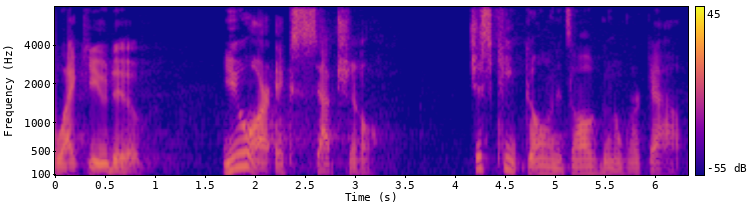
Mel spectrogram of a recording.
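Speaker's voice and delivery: low, softened confiding voice; quiet reassurance. Retold or imitated. Friend consoles the bagger in the back, quietly reassuring. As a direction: encourage gently, as if taken aside. Friend privately encourages him after mishap.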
